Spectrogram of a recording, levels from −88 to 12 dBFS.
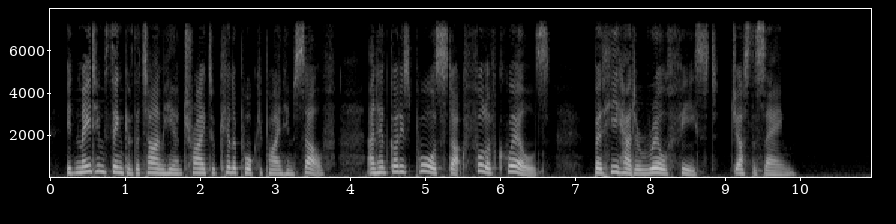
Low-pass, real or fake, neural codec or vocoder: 7.2 kHz; real; none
